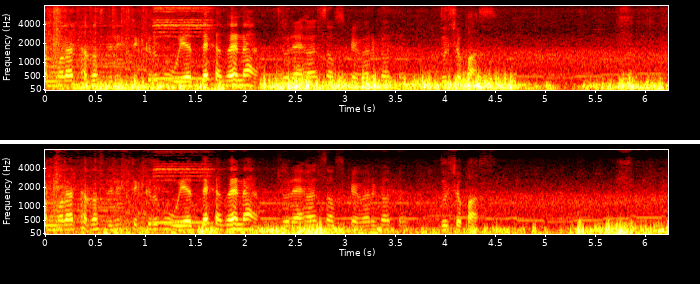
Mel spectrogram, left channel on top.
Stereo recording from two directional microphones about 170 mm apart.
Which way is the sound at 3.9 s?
5° left (ahead or behind).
